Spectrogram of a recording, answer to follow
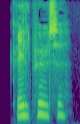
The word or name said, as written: grillpølse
